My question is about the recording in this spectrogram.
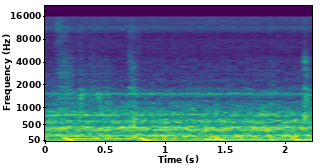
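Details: Chinese Webasto-type diesel heater in a van, powered through a 2.5 mm² cable of about ten metres to the battery and set to 22°C: steady, even low hum and whirr as it fires, with no stumbling; it starts normally.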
